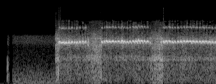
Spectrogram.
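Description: A cricket-chirping sound effect starts about half a second in: a high, steady chirping broken into trains about twice a second. It is played as the 'crickets' gag, which here means 'impress me'.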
